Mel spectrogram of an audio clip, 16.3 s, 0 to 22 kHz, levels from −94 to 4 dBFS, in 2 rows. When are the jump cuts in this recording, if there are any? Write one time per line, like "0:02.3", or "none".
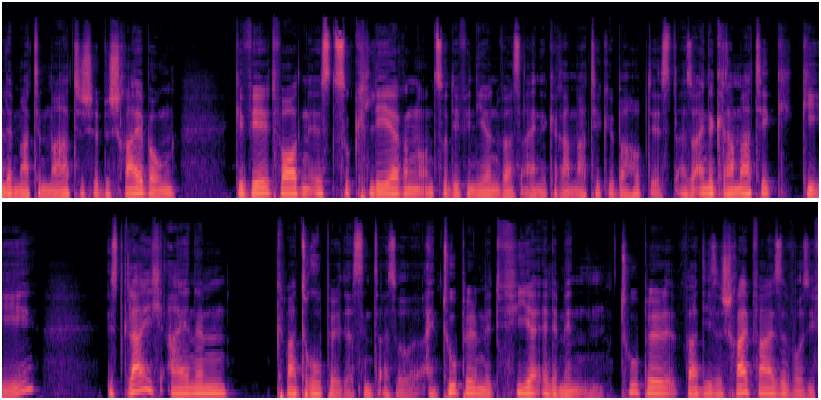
0:03.3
